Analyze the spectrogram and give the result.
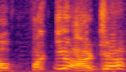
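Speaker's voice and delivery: put-on Vietnamese accent, very high-pitched. Imagining a face-swapped villain cursing at archer: put-on vietnamese accent. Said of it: "he's got, like, a Vietnamese accent".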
